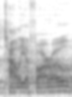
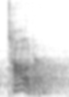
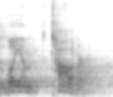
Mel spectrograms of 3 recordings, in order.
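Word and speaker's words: Taliaferro: times one version is talia farro another one is tala farro but this fellow during the Civil War his last name believe it or not was actually pronounced Tolliver so this is William Tolliver then we have Lewis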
